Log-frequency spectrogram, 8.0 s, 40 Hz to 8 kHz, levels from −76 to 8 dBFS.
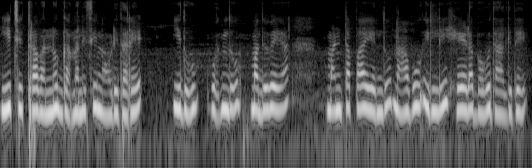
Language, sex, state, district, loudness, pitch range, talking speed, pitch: Kannada, female, Karnataka, Bangalore, -14 LUFS, 235-260 Hz, 90 wpm, 250 Hz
